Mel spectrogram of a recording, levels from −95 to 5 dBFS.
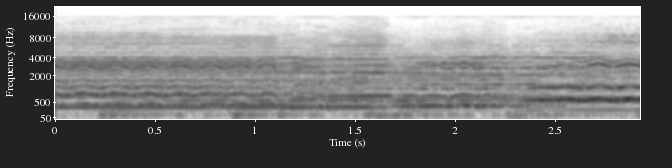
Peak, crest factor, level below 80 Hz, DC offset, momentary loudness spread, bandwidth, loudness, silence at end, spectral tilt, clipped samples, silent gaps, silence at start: -12 dBFS; 16 dB; -72 dBFS; under 0.1%; 6 LU; 16 kHz; -28 LUFS; 0 s; -3 dB/octave; under 0.1%; none; 0 s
